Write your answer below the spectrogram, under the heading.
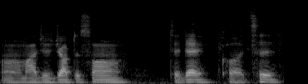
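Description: A man speaks with a monotone, flat intonation. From Detroit. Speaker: rapper. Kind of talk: interview answers.

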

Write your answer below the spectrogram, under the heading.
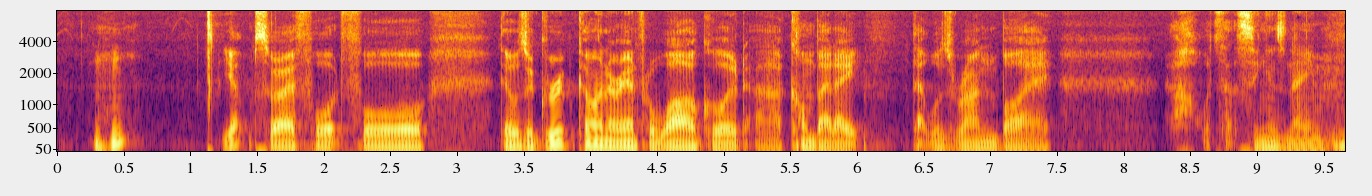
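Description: A man's very deep, low voice, fairly even in intonation, with long, frequent pauses. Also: moderate pace. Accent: Australian. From Sydney, Australia. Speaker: game store owner, former MMA fighter. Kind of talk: casual chat.

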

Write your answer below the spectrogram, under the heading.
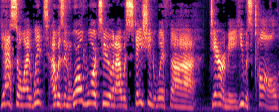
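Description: A man projects a raised, high-pitched voice at a moderate pace. His tone is animated, bright and sharp, with lively intonation. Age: 30s. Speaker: podcast co-host and comedian. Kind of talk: casual comedic chat, movie podcast. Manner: joking, profane, animated.

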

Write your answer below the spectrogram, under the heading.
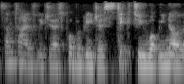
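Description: The woman talks at a very fast pace. Her tone is dark and mellow, and somewhat breathy. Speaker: moderator. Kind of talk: panel moderation. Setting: video call.

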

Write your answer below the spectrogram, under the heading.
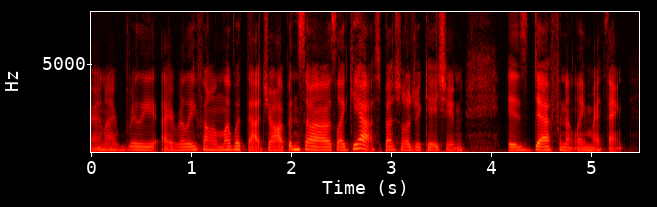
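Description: In a very clean recording with a silent background, a woman uses an ordinary speaking voice, fairly low in pitch, talking fairly quickly with fairly even intonation. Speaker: college student. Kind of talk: casual chat.

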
